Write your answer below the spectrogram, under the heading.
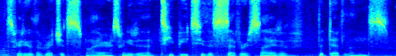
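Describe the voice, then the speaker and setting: Low-voiced man doing casual game commentary. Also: steady tone, brisk, noisy background. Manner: informal, thinking aloud. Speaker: gaming channel host. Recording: game music behind the voice.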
